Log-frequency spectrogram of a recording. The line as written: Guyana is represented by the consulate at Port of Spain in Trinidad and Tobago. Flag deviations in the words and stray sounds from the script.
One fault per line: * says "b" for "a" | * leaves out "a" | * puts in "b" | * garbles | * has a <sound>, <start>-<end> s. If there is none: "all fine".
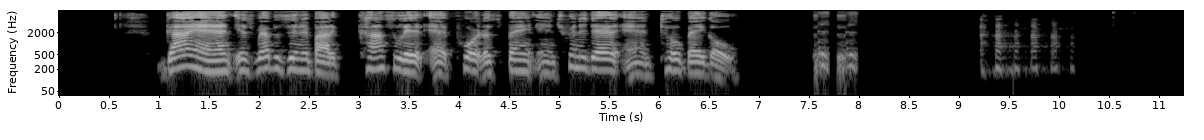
* has a laugh, 7.6-8.0 s
* has a laugh, 9.2-10.2 s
